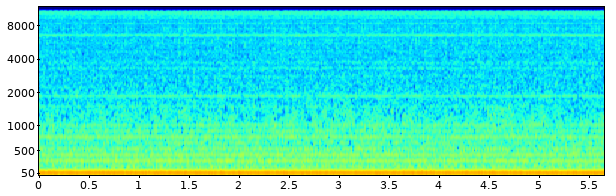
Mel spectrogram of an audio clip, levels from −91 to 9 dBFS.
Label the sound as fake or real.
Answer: real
